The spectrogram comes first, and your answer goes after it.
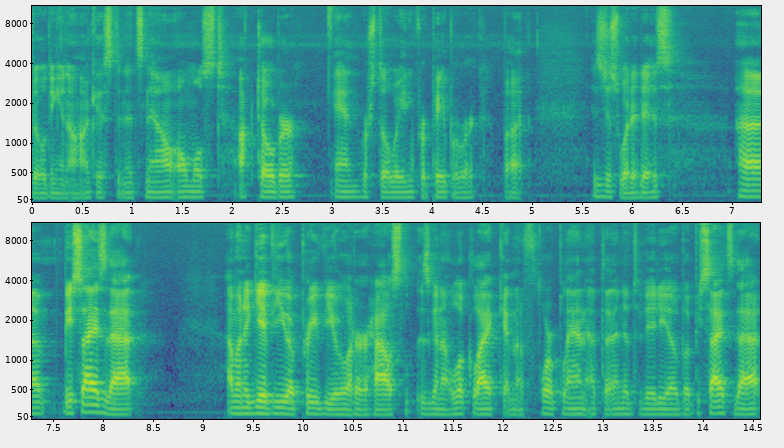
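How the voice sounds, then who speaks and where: A man talks at a moderate pace. His very deep, low voice stays monotone and flat. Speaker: home builder vlogger. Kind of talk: casual talk to camera. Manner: halting, hesitant, with fillers.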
